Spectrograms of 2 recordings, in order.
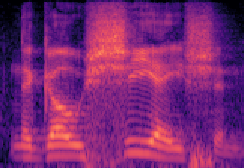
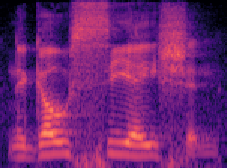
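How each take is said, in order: First: The middle consonant is an SH sound. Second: The middle consonant is an S sound. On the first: "like an S H sound here" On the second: "this T here would almost be pronounced like an S or a C"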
